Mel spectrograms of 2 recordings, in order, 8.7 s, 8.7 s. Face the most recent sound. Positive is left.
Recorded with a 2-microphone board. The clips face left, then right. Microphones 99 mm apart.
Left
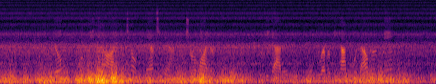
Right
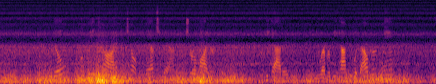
turn(degrees=-20)  # may be behind; listen again after turning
